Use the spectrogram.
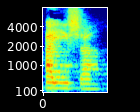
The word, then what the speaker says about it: Aisia: thank you for that it's actually pronounced Aisha whoa I mean I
